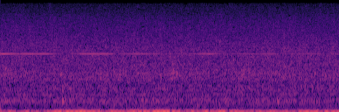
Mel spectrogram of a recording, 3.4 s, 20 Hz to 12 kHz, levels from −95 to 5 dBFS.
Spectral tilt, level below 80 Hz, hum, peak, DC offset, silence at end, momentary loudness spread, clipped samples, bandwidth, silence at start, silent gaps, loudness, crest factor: -2.5 dB/octave; -46 dBFS; none; -28 dBFS; under 0.1%; 0 s; 1 LU; under 0.1%; 11 kHz; 0 s; none; -46 LUFS; 12 dB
